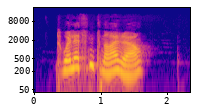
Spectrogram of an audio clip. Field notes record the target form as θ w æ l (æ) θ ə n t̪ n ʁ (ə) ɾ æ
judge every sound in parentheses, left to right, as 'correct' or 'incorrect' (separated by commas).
correct, incorrect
